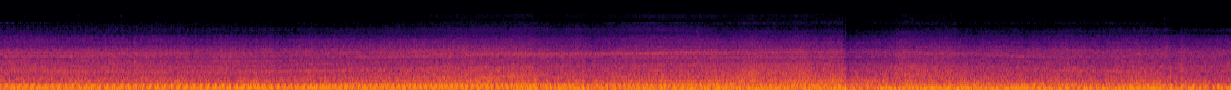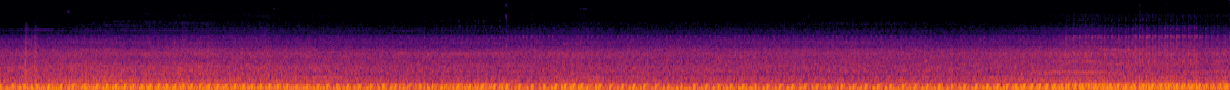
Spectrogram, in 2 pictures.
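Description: Wind rumbles against the rider.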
